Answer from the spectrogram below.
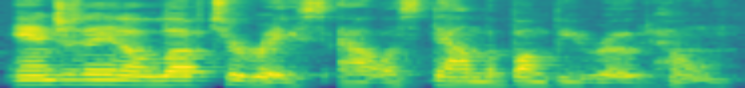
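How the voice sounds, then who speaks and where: In a rumbling low voice at a moderate pace, a woman reads a children's story aloud, using expressive narration and dramatic phrasing for young listeners. The recording sounds roomy.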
